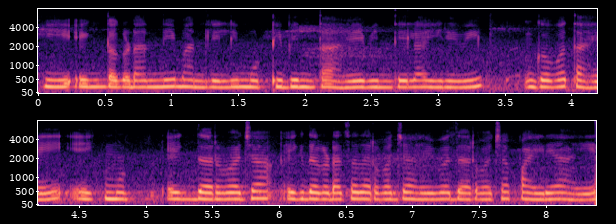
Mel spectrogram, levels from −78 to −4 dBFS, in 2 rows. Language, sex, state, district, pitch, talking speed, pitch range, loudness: Marathi, female, Maharashtra, Sindhudurg, 230 Hz, 170 wpm, 220-235 Hz, -20 LUFS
